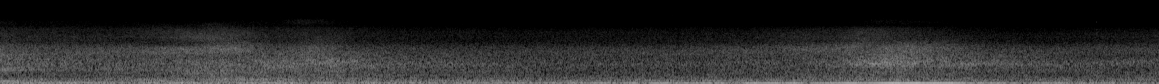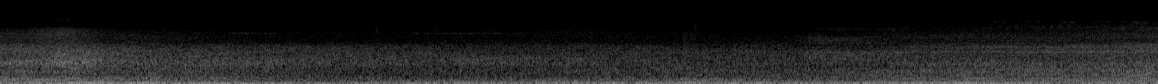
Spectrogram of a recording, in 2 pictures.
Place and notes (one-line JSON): {"title": "Ascolto il tuo cuore, città. I listen to your heart, city. Chapter CXIII - Valentino Park in summer at sunset soundwalk and soundscape in the time of COVID19: soundwalk & soundscape", "date": "2020-06-30 21:15:00", "description": "\"Valentino Park in summer at sunset soundwalk and soundscape in the time of COVID19\": soundwalk & soundscape\nChapter CXIII of Ascolto il tuo cuore, città. I listen to your heart, city\nTuesday, June 30th 2020. San Salvario district Turin, to Valentino park and back, one hundred-twelve days after (but day fifty-eight of Phase II and day forty-five of Phase IIB and day thirty-nine of Phase IIC and day 16th of Phase III) of emergency disposition due to the epidemic of COVID19.\nStart at 9:16 p.m. end at 10:03 p.m. duration of recording 46’50”; sunset was at 9:20 p.m.\nThe entire path is associated with a synchronized GPS track recorded in the (kmz, kml, gpx) files downloadable here:", "latitude": "45.06", "longitude": "7.69", "altitude": "221", "timezone": "Europe/Rome"}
